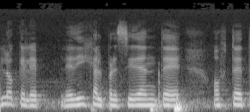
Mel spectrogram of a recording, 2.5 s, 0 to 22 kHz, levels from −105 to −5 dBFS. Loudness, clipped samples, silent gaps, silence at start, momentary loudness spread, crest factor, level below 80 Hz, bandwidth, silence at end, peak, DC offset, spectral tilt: -26 LUFS; under 0.1%; none; 0 s; 8 LU; 18 dB; -34 dBFS; 10.5 kHz; 0 s; -6 dBFS; under 0.1%; -7 dB/octave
